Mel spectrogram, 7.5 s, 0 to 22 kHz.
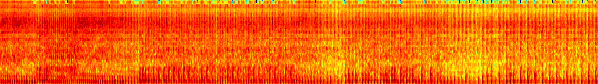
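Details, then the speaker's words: Honda Supra X 110cc, engine code JN5, used daily for hauling, oil rarely or never changed, spark plugs often failing: loud clattery mechanical rattle over the exhaust at idle and blips, before teardown. "kita cek untuk suara mesin yang begitu berisik ya teman-teman"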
